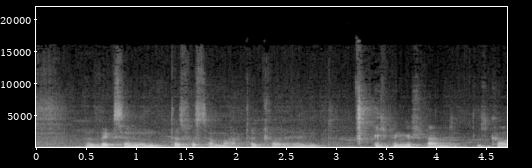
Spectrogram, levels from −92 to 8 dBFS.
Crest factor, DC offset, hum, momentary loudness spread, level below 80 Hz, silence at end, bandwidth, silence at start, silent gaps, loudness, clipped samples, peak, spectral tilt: 16 dB; under 0.1%; none; 10 LU; -40 dBFS; 0 s; 12.5 kHz; 0 s; none; -20 LUFS; under 0.1%; -4 dBFS; -6.5 dB/octave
